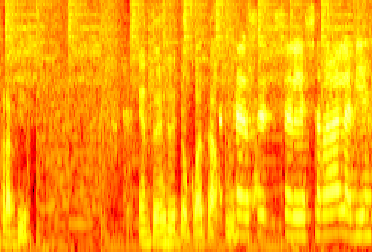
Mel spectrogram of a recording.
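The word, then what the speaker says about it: Tarrou: Se escribe Tarru, pero se pronuncia Tahu.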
